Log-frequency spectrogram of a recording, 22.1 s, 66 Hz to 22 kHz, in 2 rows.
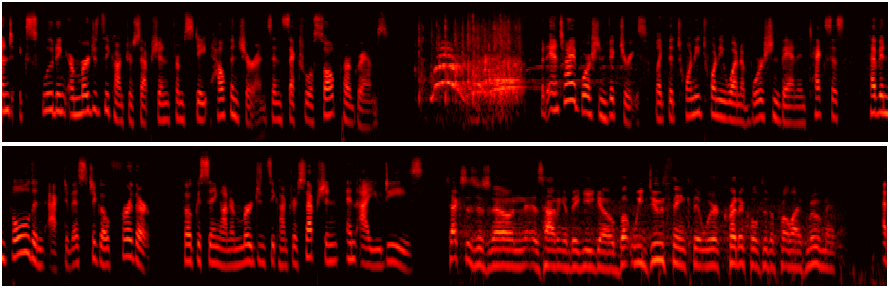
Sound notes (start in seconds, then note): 5.2 cheering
